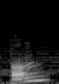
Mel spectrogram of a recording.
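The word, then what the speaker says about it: Ω: rumus jadi R = hambatan kawat dalam satuan Om meni membacanya Om ini ruh ini adalah hambatan jenis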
